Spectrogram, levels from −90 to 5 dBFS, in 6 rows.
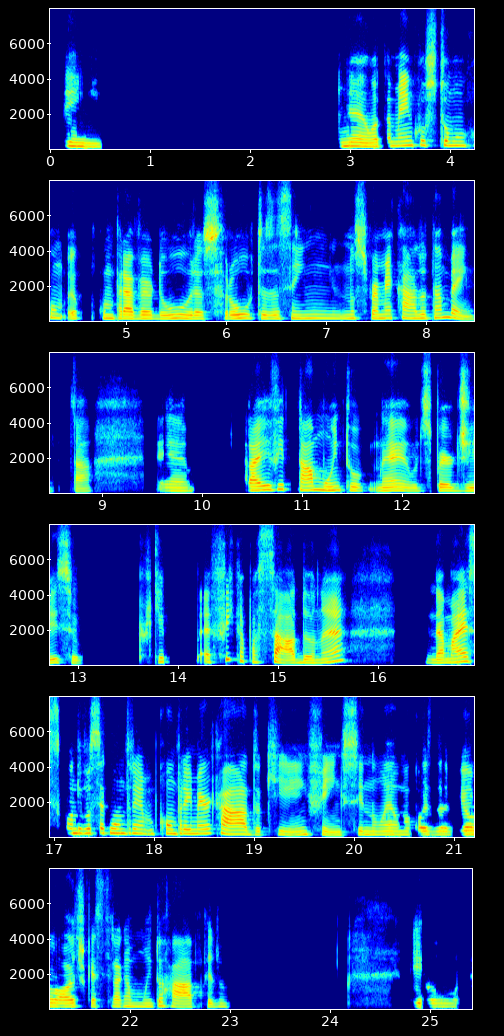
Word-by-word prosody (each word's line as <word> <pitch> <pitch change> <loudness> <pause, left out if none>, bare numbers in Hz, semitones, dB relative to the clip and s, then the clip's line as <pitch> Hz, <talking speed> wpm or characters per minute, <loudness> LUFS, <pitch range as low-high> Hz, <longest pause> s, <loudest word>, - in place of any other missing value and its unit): Sim. 190 -5 +1 2.4
Não, 200 -2 +3
eu - - +2
também 220 +3 +2
costumo 240 -2 -1
com 220 -2 -6
eu 185 - -3 0.2
comprar 190 -1 +3
verduras, 180 -1 +1
frutas 190 0 0
assim 190 +1 -4
no 195 -1 -5
supermercado 200 0 0
também, 200 -9 -1 0.2
tá. 150 0 -4
Eh, - - -20 1.4
pra 195 0 +6
evitar 225 -2 +2
muito, 195 -3 -1
né, 180 +2 +1
o 160 - -6
desperdício, 165 -1 -1 0.5
porque, 215 -2 -7 0.3
eh, 205 - +1
fica 305 - -2
passado 170 -5 +2
né. 220 - +3 0.8
Ainda 170 0 +3
mais 210 +5 +5
quando 250 -1 0
você 245 +1 +1
contra 240 -3 0
compra 230 0 +1
em - - +3
mercado 210 -6 +5
que 185 +3 -9
enfim, 170 -1 -4
se 180 - -4
não 180 0 -4
é 180 0 0
uma 180 0 -6
coisa 180 -1 0
biológica 185 -1 +2
estraga 185 +1 -4
muito 180 +2 -5
rápido. 165 -1 -1 1.8
Eu 180 -1 -6
190 Hz, 110 wpm, -24 LUFS, 180-215 Hz, 2.4 s, pra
